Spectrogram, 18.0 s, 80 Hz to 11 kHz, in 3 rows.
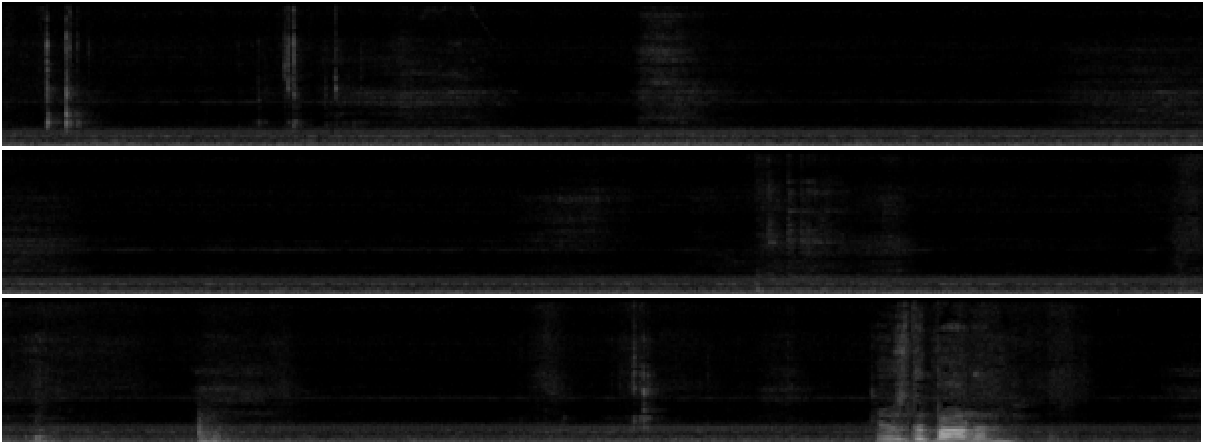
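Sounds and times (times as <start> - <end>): steady low hum: 0.0 - 18.0
toy car handling noise: 0.2 - 0.5.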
